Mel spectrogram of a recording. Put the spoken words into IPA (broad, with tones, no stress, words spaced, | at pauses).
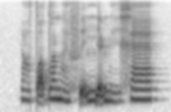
i̤˨˩˦dˤḛ˨˩˦dˤæ˧ɳæ̤˨˩˦ fḛ˨˩nḛ˨˩ ɳe̤˨˩˦xæ˧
